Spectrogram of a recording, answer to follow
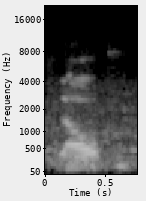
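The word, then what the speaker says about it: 楼: तो यहाँ पे सेकंड टोन एल, इसके साथ हम कनेक्ट करेंगे तो ये किस तरीके से प्रोनाउंस होगा, लाओ.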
